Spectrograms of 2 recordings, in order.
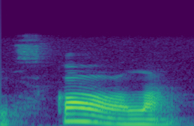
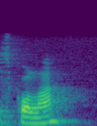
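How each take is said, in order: First: The stress is on the middle syllable. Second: The stress is on the last syllable. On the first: The speaker calls it right. "O có é mais forte" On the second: The speaker calls it wrong. "não é o lá mais forte? Não, senão ia ficar"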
